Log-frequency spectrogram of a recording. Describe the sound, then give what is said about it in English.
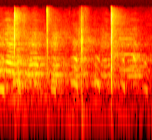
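Four sharp hand claps land at a steady, even pace, keeping time with a melodic Italian music track playing underneath. “Is that how we're supposed to clap?”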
